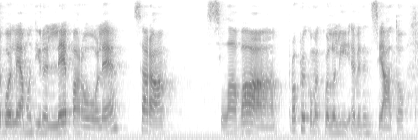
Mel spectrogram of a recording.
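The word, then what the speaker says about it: слова: come quello lì evidenziato eh l'accento tonico si sposterà sappiamo che quando si forma il plurale di un sostantivo se quel sostantivo è del genere neutro e e consiste solo di due sillabe l'accento l'accento tonico quasi sempre si sposterà e noi troveremo parola slova parole Slava Poi troviamo la parola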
